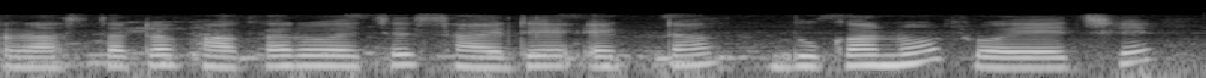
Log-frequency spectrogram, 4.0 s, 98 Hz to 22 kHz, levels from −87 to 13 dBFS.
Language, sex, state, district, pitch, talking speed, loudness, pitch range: Bengali, female, Tripura, West Tripura, 230 Hz, 105 wpm, -16 LUFS, 220-245 Hz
